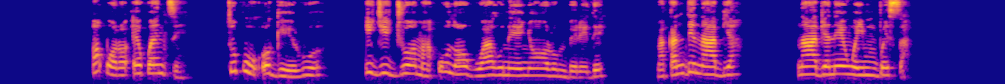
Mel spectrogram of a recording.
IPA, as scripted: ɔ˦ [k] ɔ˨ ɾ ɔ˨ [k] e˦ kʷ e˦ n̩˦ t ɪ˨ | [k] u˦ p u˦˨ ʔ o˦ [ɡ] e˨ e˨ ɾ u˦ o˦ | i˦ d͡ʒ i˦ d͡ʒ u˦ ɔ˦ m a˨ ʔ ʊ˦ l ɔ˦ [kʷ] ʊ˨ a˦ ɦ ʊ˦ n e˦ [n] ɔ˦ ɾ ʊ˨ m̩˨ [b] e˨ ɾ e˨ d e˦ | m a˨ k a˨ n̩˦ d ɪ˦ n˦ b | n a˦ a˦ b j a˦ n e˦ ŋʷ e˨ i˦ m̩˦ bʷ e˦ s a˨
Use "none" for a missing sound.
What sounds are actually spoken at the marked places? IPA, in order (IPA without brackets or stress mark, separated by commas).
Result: k͡p, ʔ, t, ɡ, ɡʷ, ɲ, b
